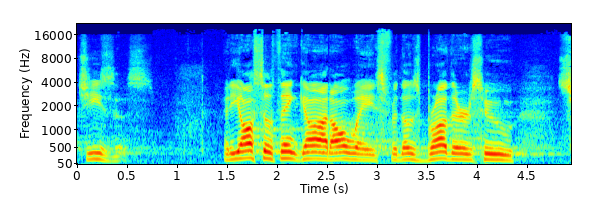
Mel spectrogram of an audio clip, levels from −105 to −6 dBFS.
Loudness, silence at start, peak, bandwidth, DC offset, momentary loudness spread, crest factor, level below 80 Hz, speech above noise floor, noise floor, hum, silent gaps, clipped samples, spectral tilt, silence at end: -23 LUFS; 0 s; -6 dBFS; 19 kHz; under 0.1%; 17 LU; 18 dB; -70 dBFS; 36 dB; -59 dBFS; none; none; under 0.1%; -5.5 dB/octave; 0 s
